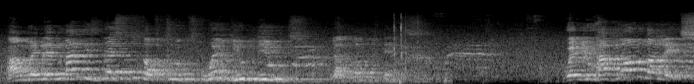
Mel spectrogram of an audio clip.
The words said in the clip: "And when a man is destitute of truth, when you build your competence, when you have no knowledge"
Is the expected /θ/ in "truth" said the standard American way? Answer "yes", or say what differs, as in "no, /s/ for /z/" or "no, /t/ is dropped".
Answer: no, /t/ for /θ/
